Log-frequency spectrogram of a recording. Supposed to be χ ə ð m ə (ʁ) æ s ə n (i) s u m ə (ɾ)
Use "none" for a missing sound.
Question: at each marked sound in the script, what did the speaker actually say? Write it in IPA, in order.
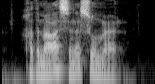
ʁ, æ, ɾ

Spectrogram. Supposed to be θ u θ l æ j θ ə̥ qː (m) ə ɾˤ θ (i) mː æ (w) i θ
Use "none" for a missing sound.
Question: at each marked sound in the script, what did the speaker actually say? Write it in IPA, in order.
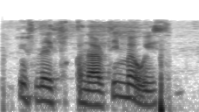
n, i, w

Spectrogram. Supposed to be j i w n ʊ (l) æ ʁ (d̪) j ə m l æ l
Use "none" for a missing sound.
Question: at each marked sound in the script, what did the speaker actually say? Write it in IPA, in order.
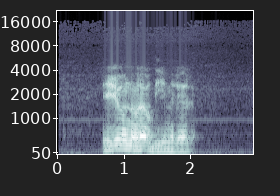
ɾ, d̪

